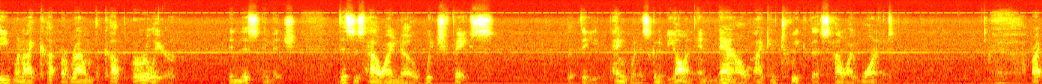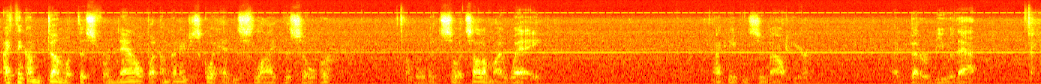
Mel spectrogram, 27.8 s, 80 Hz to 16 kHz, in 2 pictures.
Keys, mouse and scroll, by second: 20.7-22.0 drag.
